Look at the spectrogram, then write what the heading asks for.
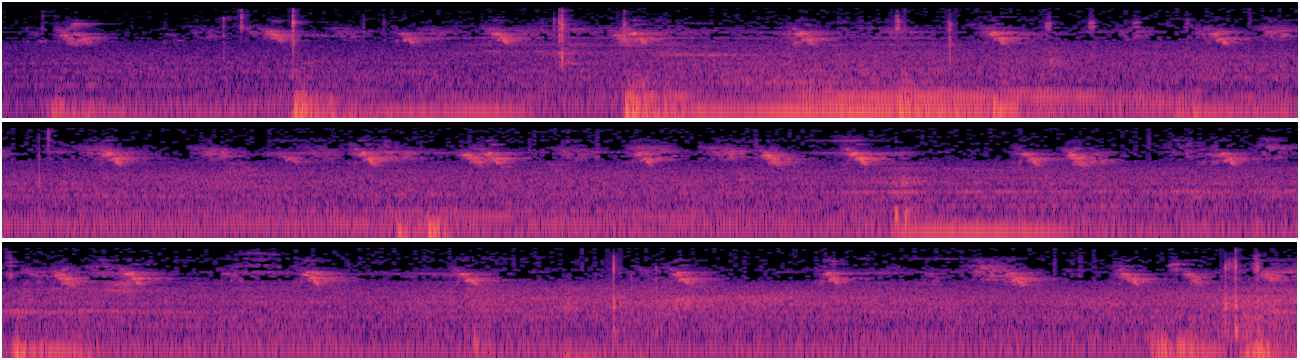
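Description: A bird chirps over and over, two or three short high chirps a second, throughout. Beneath it come soft low scrapes and thumps from a small knife paring a wooden dowel held in the hands, loudest in the first few seconds.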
